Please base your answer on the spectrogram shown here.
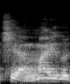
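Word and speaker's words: เชียงใหม่: 딱 끊어줘야 돼. 근데 한국 사람은 장모음, 단모음 이런 것도 없어요. 그러니까 치앙라이도 치앙라이, 치앙마이도 치앙마이.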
